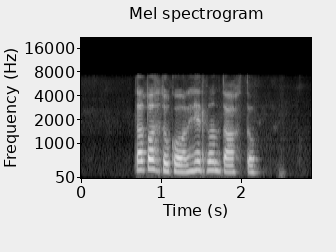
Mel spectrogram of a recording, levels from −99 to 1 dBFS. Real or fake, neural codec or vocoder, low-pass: fake; codec, 16 kHz, 0.8 kbps, ZipCodec; 7.2 kHz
